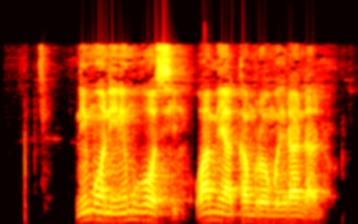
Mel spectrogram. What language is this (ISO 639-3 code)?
dav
